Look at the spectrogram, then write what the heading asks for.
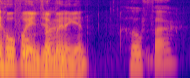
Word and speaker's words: Hoefer: Hoefer. Like that's the way to pronounce his name?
